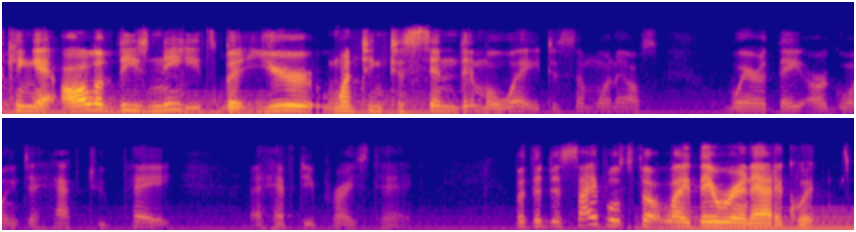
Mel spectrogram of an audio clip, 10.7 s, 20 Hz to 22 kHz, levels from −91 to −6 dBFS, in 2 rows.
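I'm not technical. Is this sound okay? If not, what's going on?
No. A steady low buzz sits under the whole recording. It is mains hum at 60 Hz, a low tone picked up from the electrical supply, usually through a ground loop or a nearby transformer leaking into the audio. It is fairly prominent relative to the speech, so it stays audible the whole time rather than fading into the background.

There are also several brief smears or wobbles where the sound seems to blur for a split second. These are short concealed packet losses: small pieces of the call arrived too late, and the receiving end covered each hole by stretching the last bit of sound before blending back in. You hear them at 1.07 to 1.15 s, right after "at all of these"; at 2.90 s; at 6.27 to 6.33 s; and at 9.15 to 9.28 s, just before "felt like". The first and last of these are a few losses in a row, so they last a little longer.

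From 1.93 to 2.24 s, just before "to send", the voice turns choppy. This is repeated packet loss: five small holes came close together, and about half of that stretch is patched-in sound rather than what was actually said. The changes in loudness around 2.5 s and 8.5 s are just the talker moving relative to the microphone.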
